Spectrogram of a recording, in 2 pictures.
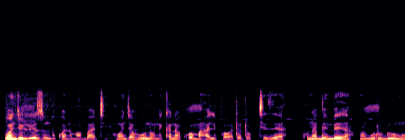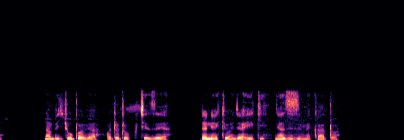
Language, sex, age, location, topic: Swahili, male, 18-24, Kisumu, education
